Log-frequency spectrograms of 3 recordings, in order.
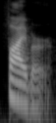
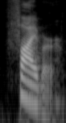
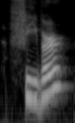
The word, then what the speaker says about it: Fiverr: And then they added an extra R just for the sake of it. But it changes nothing pronunciation-wise. Fiverr. Because if you pronounce this fever, you're actually saying number 10, fever.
